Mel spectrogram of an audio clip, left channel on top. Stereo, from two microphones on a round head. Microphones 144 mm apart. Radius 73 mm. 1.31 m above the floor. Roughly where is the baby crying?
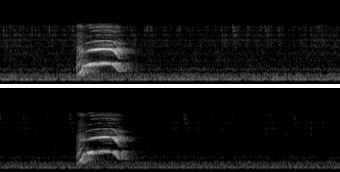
Left.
